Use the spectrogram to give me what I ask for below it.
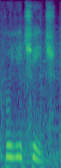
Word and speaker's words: Vujicic: embrace those you love meet nicolas logistic pronounced fuyi Cheech without any medical explanation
